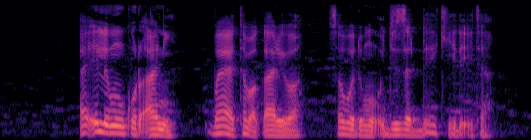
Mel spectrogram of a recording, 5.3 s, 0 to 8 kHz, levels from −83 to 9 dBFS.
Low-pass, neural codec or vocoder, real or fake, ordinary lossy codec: 7.2 kHz; none; real; none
